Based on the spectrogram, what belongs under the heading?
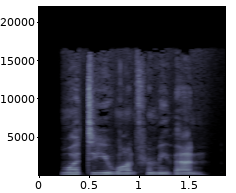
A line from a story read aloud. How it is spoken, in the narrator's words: she asked wearily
